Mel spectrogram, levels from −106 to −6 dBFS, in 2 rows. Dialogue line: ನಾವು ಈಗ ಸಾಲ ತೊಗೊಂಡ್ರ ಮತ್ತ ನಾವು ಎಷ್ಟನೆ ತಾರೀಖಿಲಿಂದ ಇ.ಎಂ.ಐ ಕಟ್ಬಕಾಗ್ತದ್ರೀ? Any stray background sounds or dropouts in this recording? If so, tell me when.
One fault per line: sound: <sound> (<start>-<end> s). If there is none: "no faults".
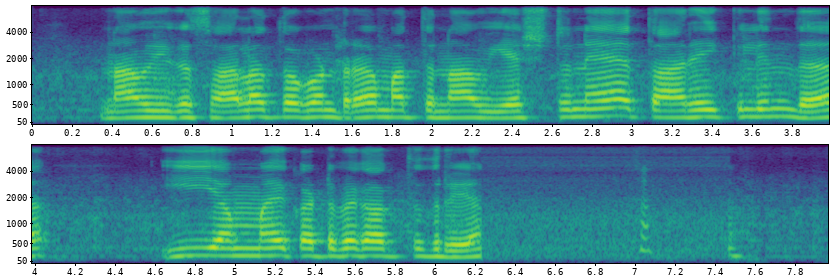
sound: laugh (6.9-7.3 s)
